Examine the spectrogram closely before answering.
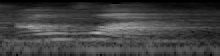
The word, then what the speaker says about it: avoir: It is pronounced as avoir.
